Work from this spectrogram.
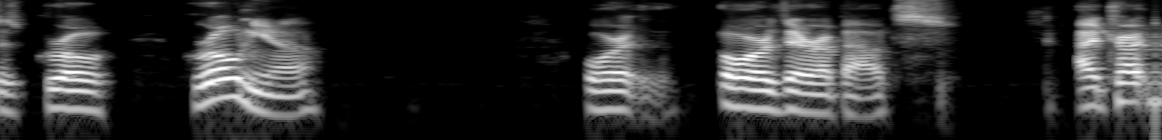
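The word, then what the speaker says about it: Gráinne: I would like to point out that I do not like the name Grain for the a child, nor do I like the way the pronunciation was butchered, but I was trying to be tactful and positive.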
